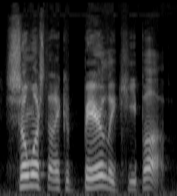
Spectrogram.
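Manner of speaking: ordinary delivery, nothing marked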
